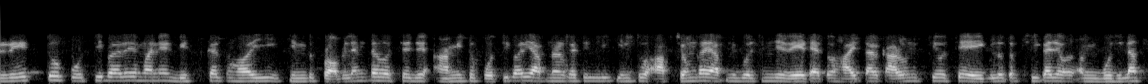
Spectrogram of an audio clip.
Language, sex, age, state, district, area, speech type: Bengali, male, 30-45, West Bengal, Purba Bardhaman, urban, conversation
